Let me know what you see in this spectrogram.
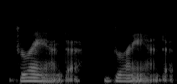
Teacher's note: So if it was pure, it would say Dranda, but that's hard for us to say quickly. That A turns into kind of a nasal sound naturally when there's an N after it. So you might just find yourself saying Dranda, Dranda. · That A just kind of gets elongated and kind of nasalized. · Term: whiny A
